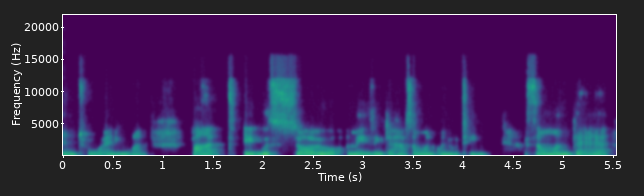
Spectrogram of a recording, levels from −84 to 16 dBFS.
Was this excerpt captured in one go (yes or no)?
no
